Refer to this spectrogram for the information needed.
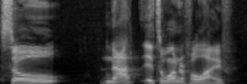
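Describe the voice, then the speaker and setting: A man's voice: on the high side, animated, unhurried. A man hosting a podcast in a casual, joking, self-deprecating way, rambling a little as he chats. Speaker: podcast host. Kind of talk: casual chatty interview.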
